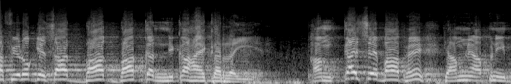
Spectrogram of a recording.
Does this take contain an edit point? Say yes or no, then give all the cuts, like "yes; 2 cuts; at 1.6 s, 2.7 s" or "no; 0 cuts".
yes; 1 cut; at 3.0 s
